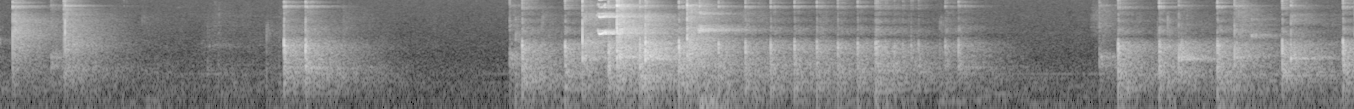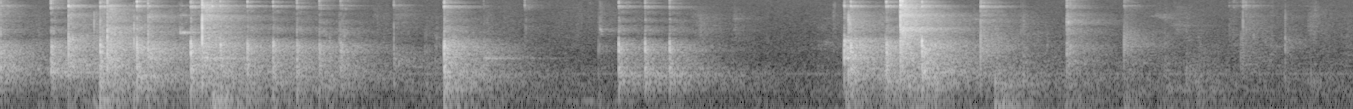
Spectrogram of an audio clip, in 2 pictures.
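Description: Table tennis play: the plastic ball clicking off the bats and the Donic table in quick runs during rallies, each click with a short ring, and single bounces in the gaps between rallies.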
